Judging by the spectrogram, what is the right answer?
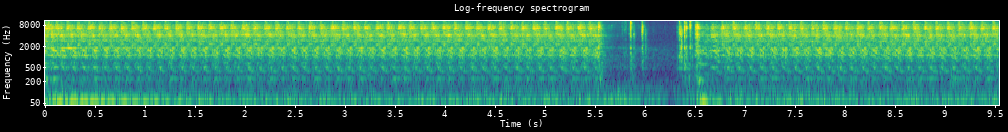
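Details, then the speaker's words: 1984 BMW 318i E30 that sat four years, crank-no-start from running out of fuel: after adding about four gallons, long steady cranking to rebuild fuel pressure to the injectors, stumbling, briefly cutting out, then catching and settling. "I think she was just out of fuel yeah buddy there we go she's back what an awesome car"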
